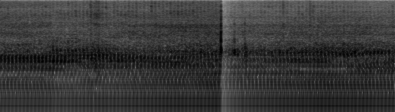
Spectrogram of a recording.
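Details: Troy-Bilt Pony riding mower, unidentified small engine (possibly Loncin), after a loose starter-solenoid connection was fixed and a good battery fitted: putters at an even, steady idle with a regular firing beat and no stumbling; healthy.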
